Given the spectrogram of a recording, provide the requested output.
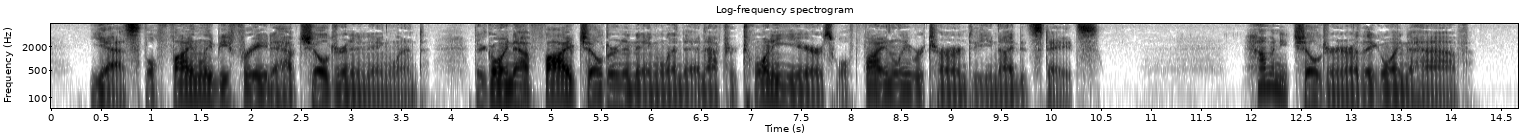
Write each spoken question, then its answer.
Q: How many children are they going to have?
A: They are going to have 5 children.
